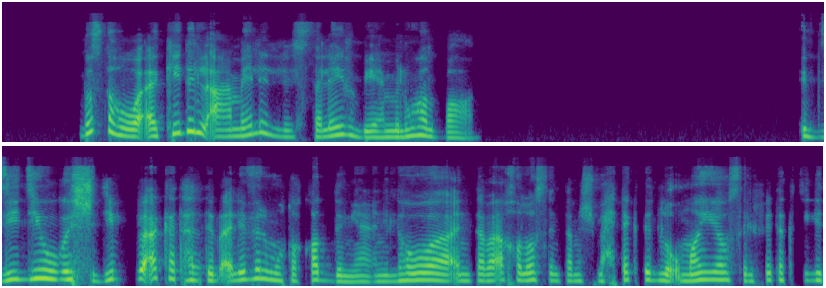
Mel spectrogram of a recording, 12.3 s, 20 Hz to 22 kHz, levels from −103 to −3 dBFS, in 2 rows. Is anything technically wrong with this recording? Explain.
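No, nothing is technically wrong.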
